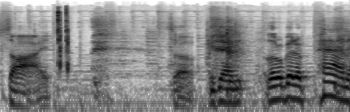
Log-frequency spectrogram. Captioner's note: IShowSpeed panting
